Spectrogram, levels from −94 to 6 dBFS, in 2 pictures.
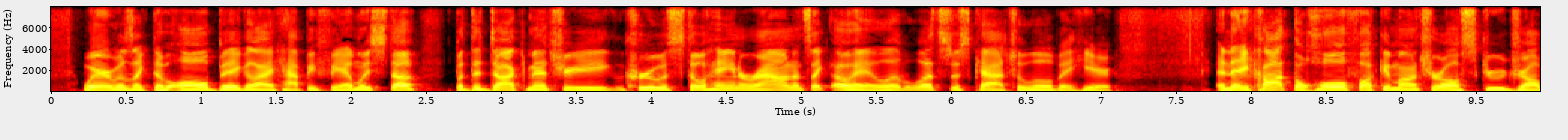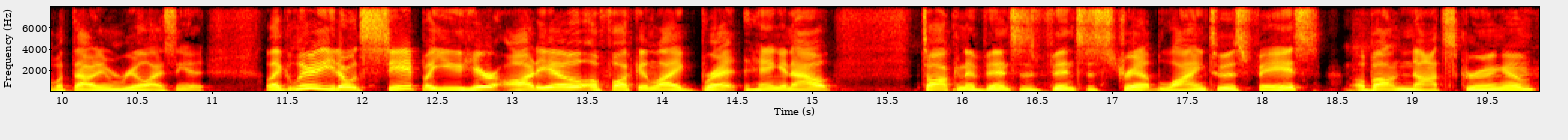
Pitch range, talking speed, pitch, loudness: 145-185 Hz, 225 wpm, 165 Hz, -17 LUFS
